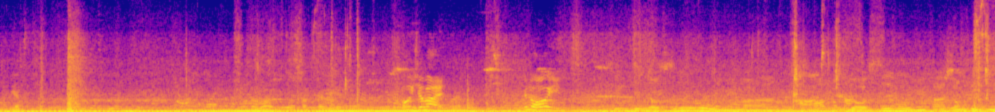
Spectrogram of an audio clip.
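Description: A crowd of people chatters indoors.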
